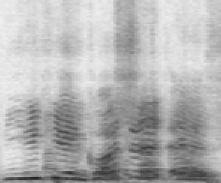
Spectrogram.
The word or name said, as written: wieviel kostet es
